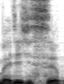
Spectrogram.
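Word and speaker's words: Médicis: 루벤스의 야심의 대작, 마리드 메디치 또는 뭐 메디시스, 불어로는 메디시스라고 읽는데요.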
